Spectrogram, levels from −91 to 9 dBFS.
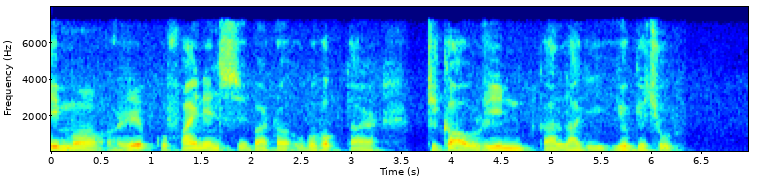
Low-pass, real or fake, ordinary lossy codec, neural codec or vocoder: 7.2 kHz; real; MP3, 64 kbps; none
